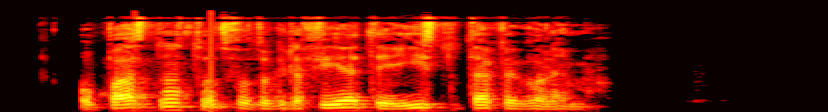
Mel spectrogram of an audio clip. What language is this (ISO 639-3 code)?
mkd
